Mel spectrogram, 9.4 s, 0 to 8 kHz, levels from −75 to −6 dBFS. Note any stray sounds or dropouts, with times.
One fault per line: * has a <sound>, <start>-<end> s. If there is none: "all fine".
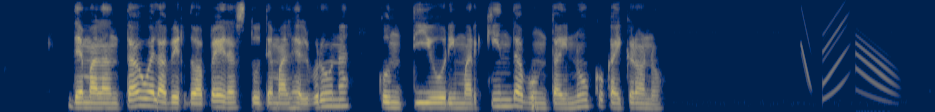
* has a chirp, 8.0-9.0 s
